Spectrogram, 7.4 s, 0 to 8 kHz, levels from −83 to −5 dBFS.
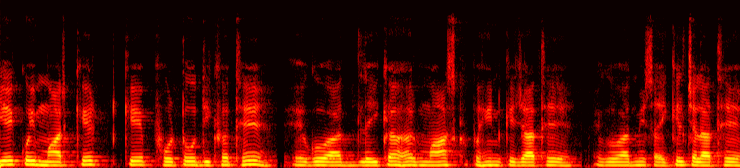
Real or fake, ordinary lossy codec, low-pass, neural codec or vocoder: real; Opus, 64 kbps; 7.2 kHz; none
